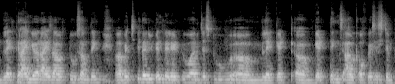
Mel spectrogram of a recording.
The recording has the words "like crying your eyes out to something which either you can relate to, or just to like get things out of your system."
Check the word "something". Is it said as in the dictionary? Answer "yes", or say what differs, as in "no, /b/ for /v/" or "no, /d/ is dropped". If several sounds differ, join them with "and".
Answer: no, /t/ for /θ/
